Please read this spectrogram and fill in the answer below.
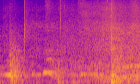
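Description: A child's faint, hesitant voice reading a word aloud in a classroom, in short soft fragments. There is a single light tap about a third of a second in.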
